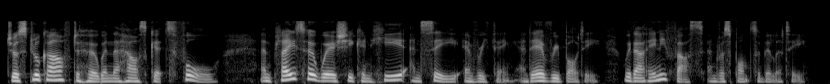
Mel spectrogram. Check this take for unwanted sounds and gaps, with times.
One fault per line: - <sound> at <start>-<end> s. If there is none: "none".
none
